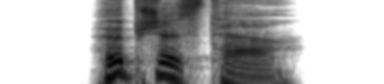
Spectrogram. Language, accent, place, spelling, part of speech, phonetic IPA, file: German, Germany, Berlin, hübschester, adjective, [ˈhʏpʃəstɐ], De-hübschester.ogg
- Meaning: inflection of hübsch: 1. strong/mixed nominative masculine singular superlative degree 2. strong genitive/dative feminine singular superlative degree 3. strong genitive plural superlative degree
